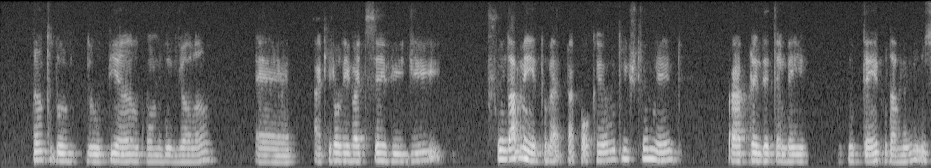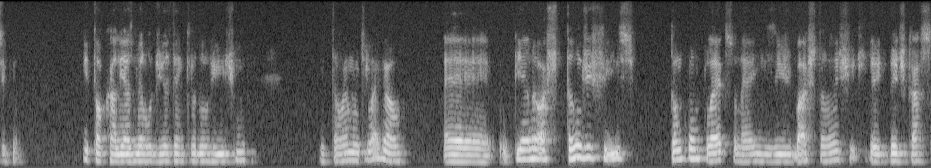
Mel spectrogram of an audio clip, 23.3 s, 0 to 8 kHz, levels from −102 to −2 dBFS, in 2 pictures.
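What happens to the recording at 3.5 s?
At 3.5 s the speech plays through intact, with nothing breaking into it beyond the normal bass trimming of the call's microphone processing.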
